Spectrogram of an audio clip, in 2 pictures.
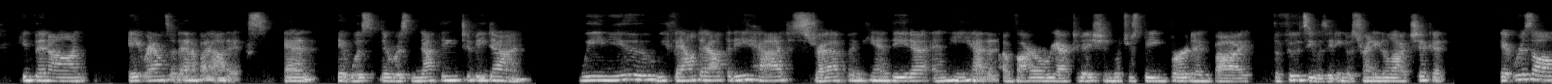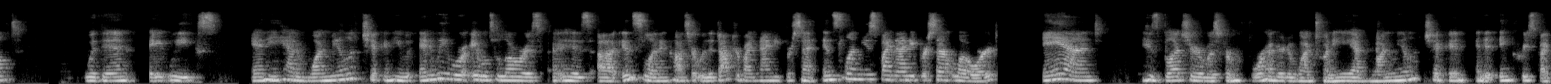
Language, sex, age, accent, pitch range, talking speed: English, female, 50-69, American, 160-185 Hz, 210 wpm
